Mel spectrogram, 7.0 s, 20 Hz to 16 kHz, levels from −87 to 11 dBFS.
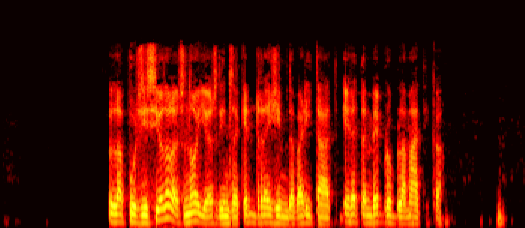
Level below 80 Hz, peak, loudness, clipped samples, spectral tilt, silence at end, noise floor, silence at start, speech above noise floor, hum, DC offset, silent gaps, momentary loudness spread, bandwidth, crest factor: -56 dBFS; -2 dBFS; -16 LUFS; under 0.1%; -5 dB/octave; 0.3 s; -67 dBFS; 1.45 s; 51 dB; none; under 0.1%; none; 14 LU; 8 kHz; 14 dB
